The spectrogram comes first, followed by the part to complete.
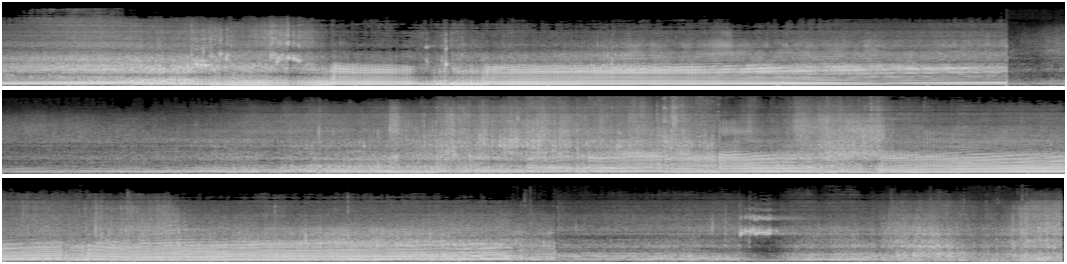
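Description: Subaru Impreza rally car's flat-four engine revving hard as it accelerates through the gears, its pitch climbing and dropping back at each gear change, with tyres skidding on the loose surface. The sound breaks off abruptly about a third of the way in and builds up again.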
